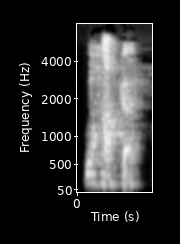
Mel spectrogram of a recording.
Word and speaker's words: Oaxaca: How do they get Oaxaca out of that? – They pronounce the X differently.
